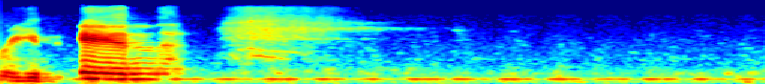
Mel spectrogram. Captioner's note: inhales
